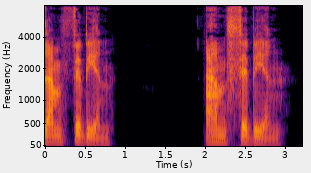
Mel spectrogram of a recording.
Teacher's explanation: Notice the stress on the middle syllable.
